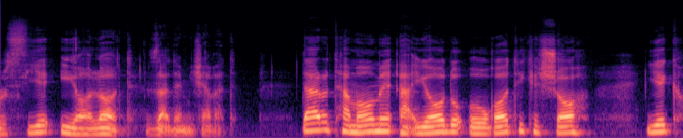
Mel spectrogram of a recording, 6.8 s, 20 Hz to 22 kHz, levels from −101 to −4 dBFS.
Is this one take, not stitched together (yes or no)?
yes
